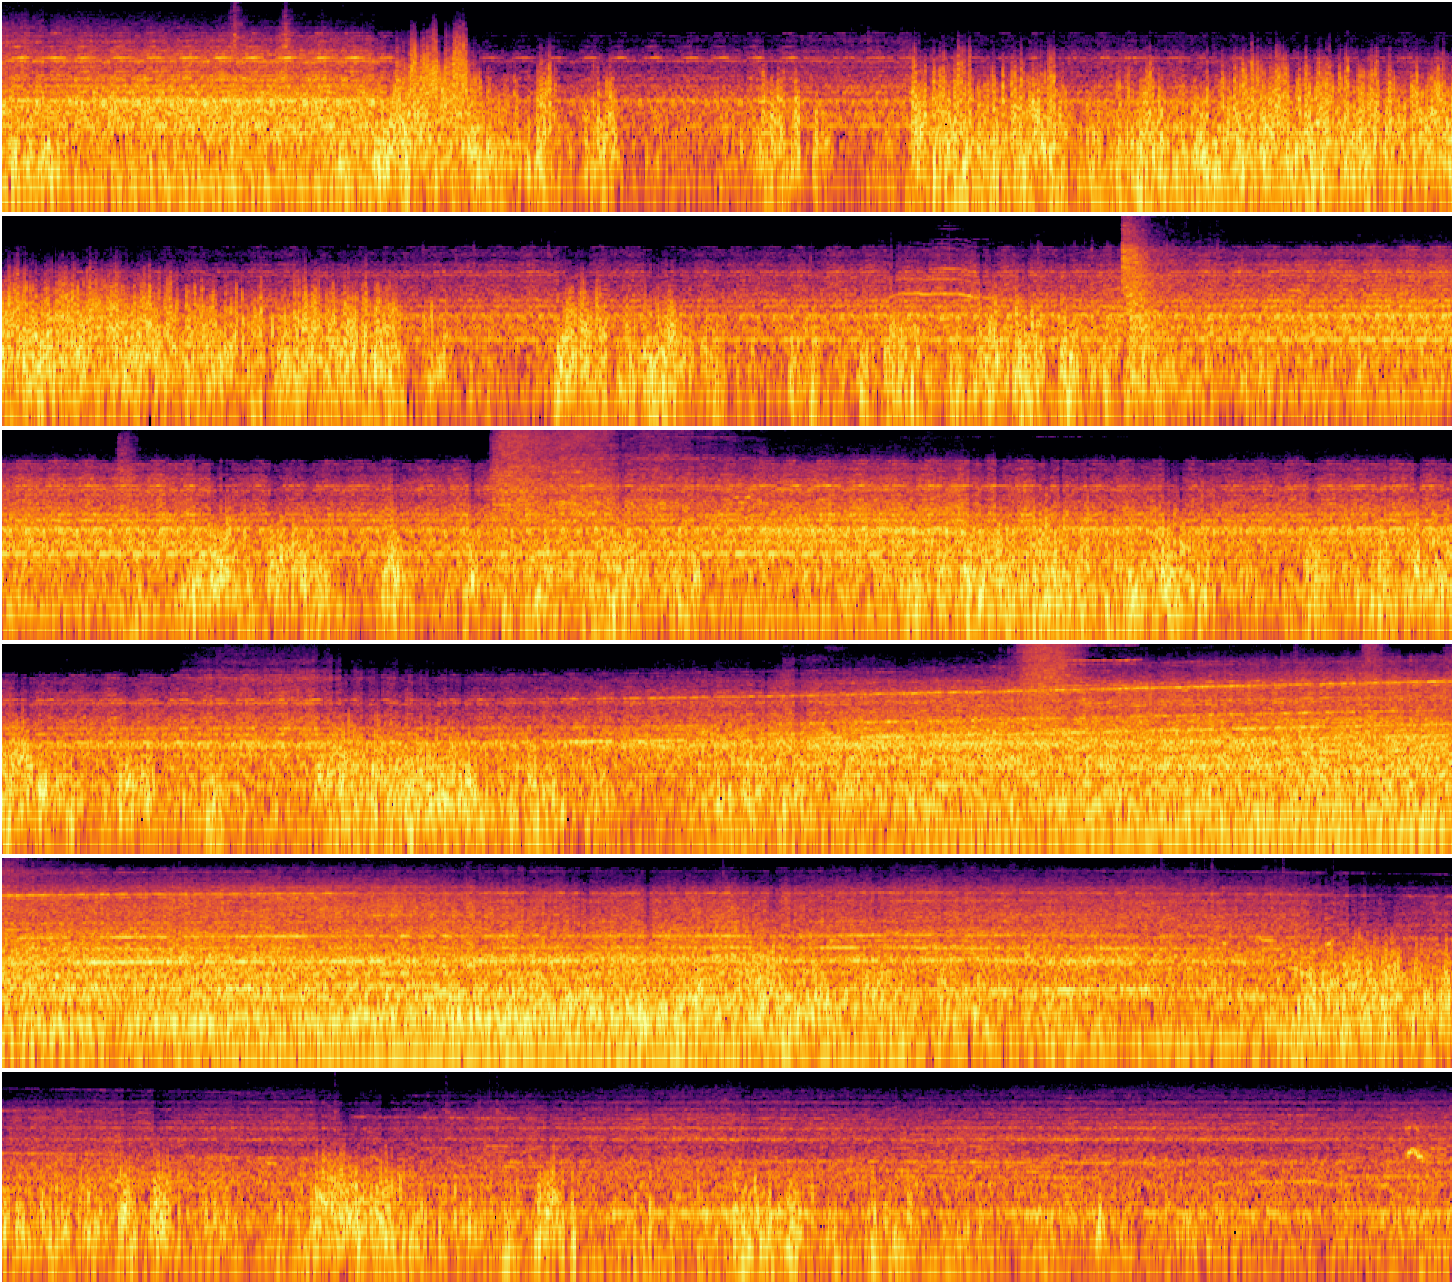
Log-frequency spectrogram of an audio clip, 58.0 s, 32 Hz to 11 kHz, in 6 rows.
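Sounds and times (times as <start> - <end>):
rail noise hum: 0.0 - 58.0
trains passing: 0.0 - 58.0
rising whine: 23.2 - 58.0.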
